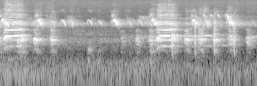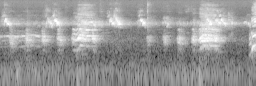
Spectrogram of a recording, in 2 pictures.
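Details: Backyard small farm, a bantam mom leading her chicks on their first steps outside; busy stream of bright chirping peeps with several loud, grating clucks and short clucking runs throughout, sounds coming in quick irregular bursts.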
